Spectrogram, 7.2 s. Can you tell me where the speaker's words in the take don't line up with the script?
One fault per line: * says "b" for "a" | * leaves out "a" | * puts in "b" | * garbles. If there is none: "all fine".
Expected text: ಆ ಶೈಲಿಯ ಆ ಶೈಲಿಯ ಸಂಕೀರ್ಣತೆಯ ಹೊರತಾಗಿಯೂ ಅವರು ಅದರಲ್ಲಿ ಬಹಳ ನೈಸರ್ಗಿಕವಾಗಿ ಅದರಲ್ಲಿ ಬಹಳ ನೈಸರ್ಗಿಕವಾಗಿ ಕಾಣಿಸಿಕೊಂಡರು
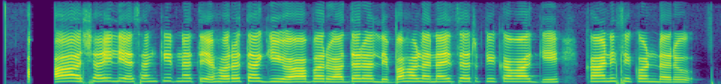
* leaves out "ಆ ಶೈಲಿಯ"
* leaves out "ಅದರಲ್ಲಿ ಬಹಳ ನೈಸರ್ಗಿಕವಾಗಿ"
